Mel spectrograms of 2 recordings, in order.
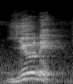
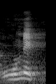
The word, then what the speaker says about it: unique: Biasanya biasanya jebakannya kalau di TOEFL selain university adalah Unique. Ini bacanya bukan unik tapi unique.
